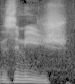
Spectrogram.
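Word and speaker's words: Żmij: It's not like you said Viper, but it's like Zimij.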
